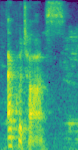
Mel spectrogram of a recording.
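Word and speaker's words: Aequitas: Veritas Equitas.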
